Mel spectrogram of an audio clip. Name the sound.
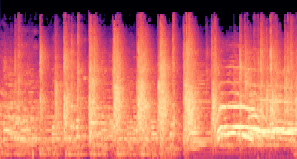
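audience clapping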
